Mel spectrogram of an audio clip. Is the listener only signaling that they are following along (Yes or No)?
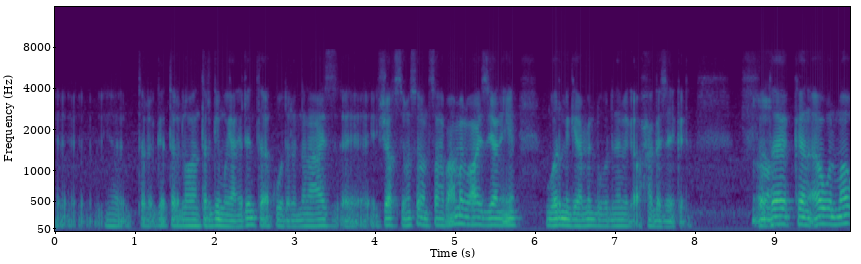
Yes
